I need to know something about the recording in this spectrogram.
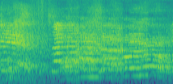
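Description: Raised voices shouting and calling out, several overlapping and high-pitched, with no clear words.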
